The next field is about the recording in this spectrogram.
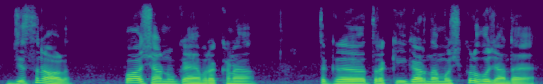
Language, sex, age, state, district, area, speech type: Punjabi, male, 30-45, Punjab, Barnala, urban, spontaneous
